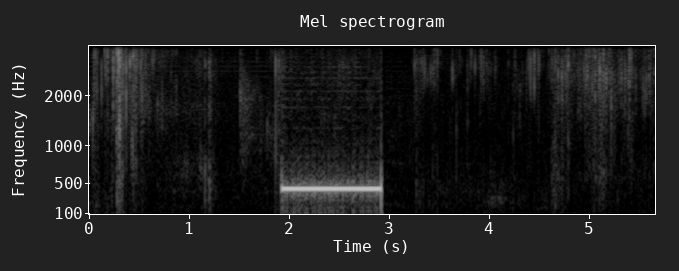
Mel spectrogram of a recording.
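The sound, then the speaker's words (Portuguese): A ringback tone from an unanswered phone call sounds once as a single steady, mid-pitched beep lasting about a second, with faint rustling and handling noise before and after it. “Tô fazendo aqui, mas é que não tá atendendo mesmo.”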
